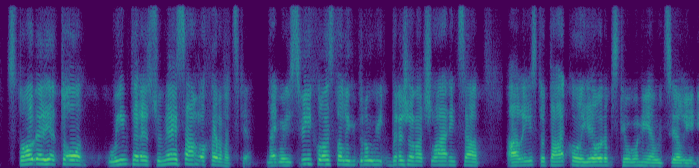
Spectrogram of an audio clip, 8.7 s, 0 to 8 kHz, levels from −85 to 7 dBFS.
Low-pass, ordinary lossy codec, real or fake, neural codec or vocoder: none; none; fake; codec, 16 kHz, 1 kbps, FreqCodec, smaller model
